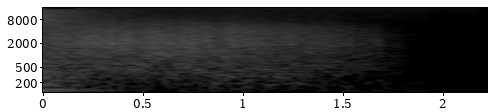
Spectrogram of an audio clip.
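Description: An explosion: a sudden heavy blast right at the start, its rumble dying away over about two seconds until it fades out.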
